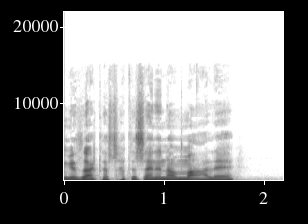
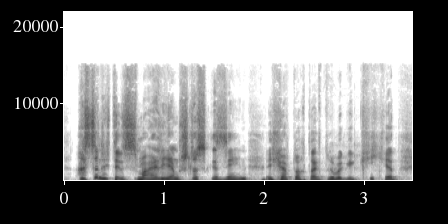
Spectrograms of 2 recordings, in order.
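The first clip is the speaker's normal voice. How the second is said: high-pitched, indignant excuse; mock defensive protest; 8 semitones higher than usual. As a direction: protest innocence in an exaggerated high voice. Acted defensive reply about the smiley. (gespielt empörte, hohe Rechtfertigung)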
